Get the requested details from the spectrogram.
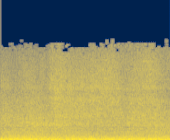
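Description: A pressure washer sprays water onto metal.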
